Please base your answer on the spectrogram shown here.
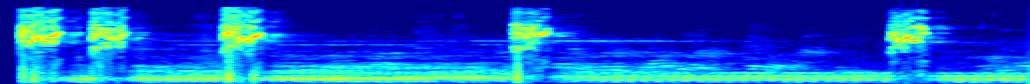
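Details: Lovebird chirping indoors: five sharp, shrill, very high chirps in short bursts, the first two close together, then single chirps spaced about a second or more apart, over a low steady murmur of background voices.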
